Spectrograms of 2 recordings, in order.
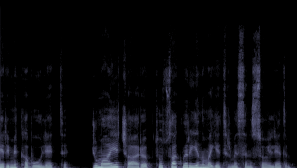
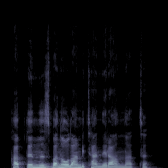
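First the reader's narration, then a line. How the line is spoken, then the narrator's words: Deep full voice. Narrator (Turkish): Tok bir sesle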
